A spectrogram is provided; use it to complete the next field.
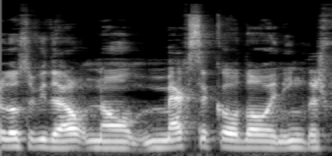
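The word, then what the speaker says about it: México: of you don't know mexico though in english pronounced mexico the ex is actually more like an H so in Spanish is pronounced Mexico so you you know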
